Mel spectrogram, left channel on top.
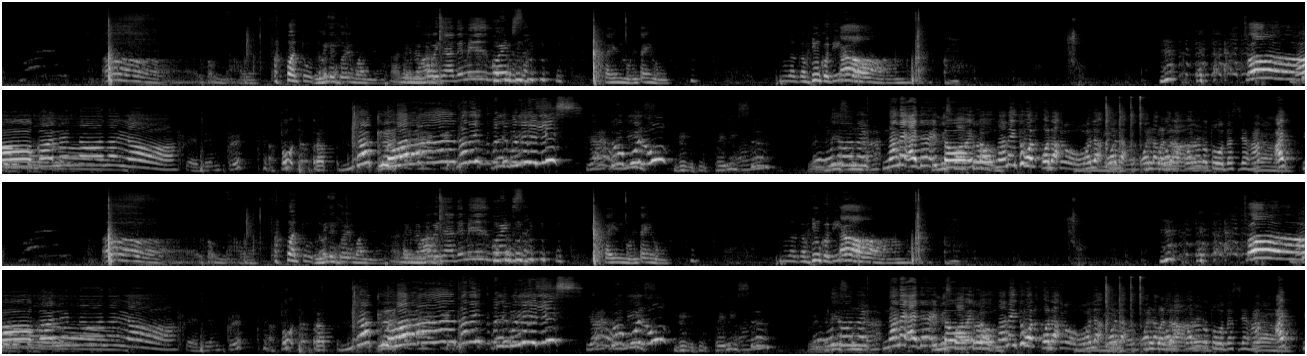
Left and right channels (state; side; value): normal; both; correlation 0.07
